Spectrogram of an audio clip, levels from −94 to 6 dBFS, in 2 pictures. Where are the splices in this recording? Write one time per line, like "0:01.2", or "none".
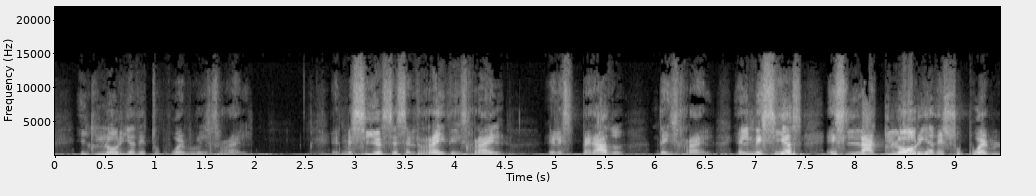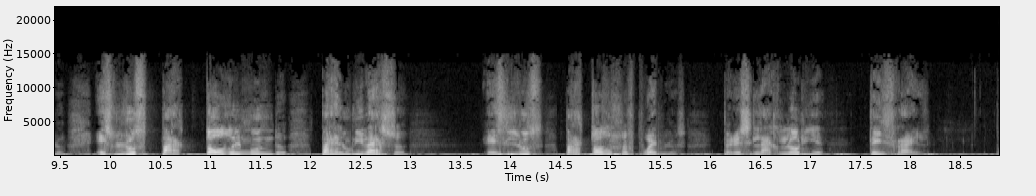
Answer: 0:02.8
0:06.8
